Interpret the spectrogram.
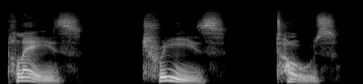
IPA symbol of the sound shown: z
